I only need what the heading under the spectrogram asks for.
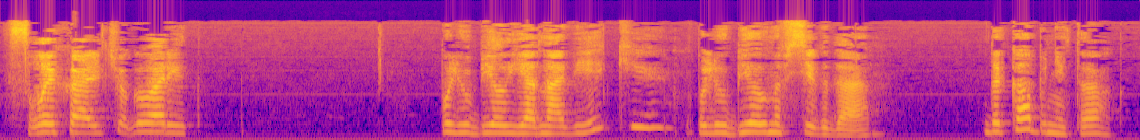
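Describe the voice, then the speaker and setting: Slow, high-voiced northern Russian village woman. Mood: emotional, confiding. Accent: northern Russian rural dialect. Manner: folksy, expressive, exclaiming and musing aloud. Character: old northern Russian peasant woman recalling her youth, artless, emotional. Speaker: stage actress in a one-woman play. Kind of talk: theatrical folk monologue, storytelling.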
